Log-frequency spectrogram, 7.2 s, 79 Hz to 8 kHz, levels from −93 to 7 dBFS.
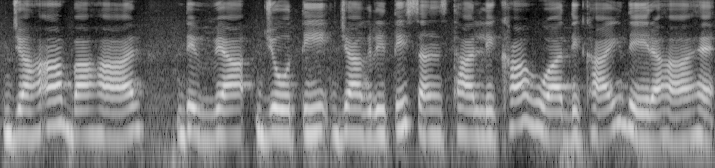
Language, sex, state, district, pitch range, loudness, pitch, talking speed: Hindi, female, Haryana, Charkhi Dadri, 190-210 Hz, -15 LUFS, 195 Hz, 100 wpm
